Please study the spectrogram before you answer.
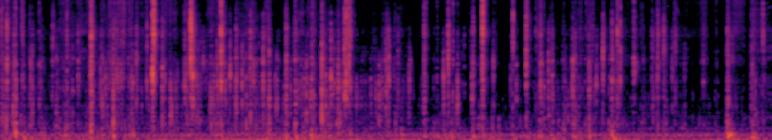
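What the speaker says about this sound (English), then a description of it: "And then we are going to fold each of the flaps in on itself." Paper is folded into an origami crane at close range, with soft crinkles, creases and taps coming in irregular bursts and no talking.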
